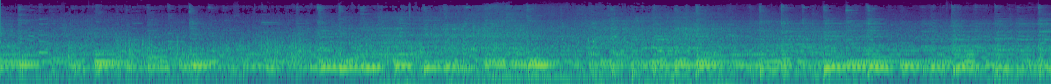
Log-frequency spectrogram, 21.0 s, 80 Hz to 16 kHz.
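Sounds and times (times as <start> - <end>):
acoustic guitars playing pop song: 0.0 - 21.0
low traffic rumble: 0.0 - 21.0.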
